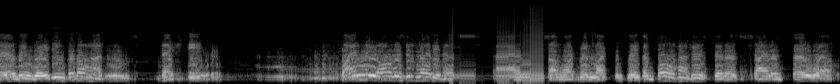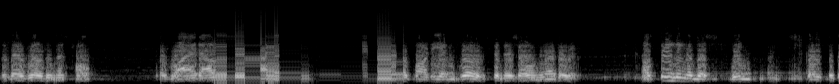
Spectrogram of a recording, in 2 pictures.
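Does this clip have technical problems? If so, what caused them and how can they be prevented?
Yes. From 4.50 to 5.49 s and again from 10.55 to 12.43 s the sound turns into a rigid, metallic buzz near 66.7 Hz. This is robotic sound from repeated short buffers, likely caused by audio arriving too seldom so that a 15 ms chunk is looped in place of most of the real signal. Larger or adaptive jitter buffers and steadier delivery would prevent it.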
